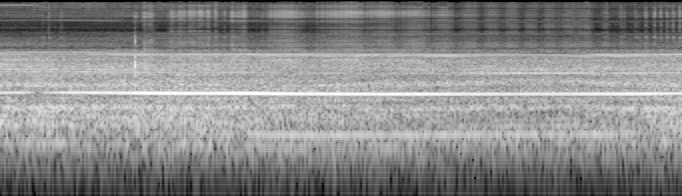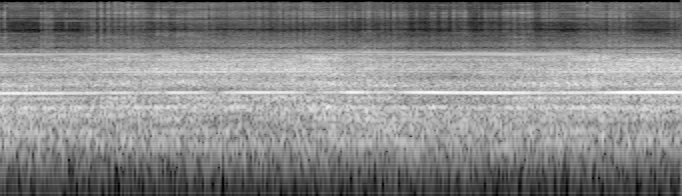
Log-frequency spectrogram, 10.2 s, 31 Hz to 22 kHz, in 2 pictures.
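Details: Vintage all-metal Royal Model 153 vacuum, owned 22 years, 3-amp bushing-style motor; even, quiet drone with steady tone and only a faint light tick; normal running.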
